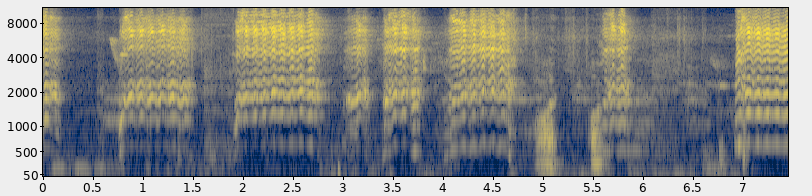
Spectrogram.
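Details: Baby goats playing and jumping, a lone kid crying without its mother; a rapid run of loud, quavering high bleats with short breaks, some lower brief cries, and light handling noise.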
